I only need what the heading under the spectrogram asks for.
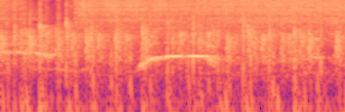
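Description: Steady applause fills the whole moment, a dense run of quick, sharp claps at an even loudness, with a brief high whistle-like tone sliding up and holding partway through.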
